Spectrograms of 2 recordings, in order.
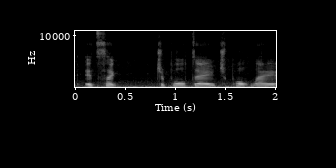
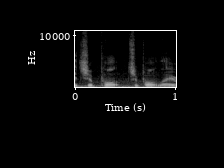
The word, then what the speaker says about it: Chipotle: You're reversing the T and the L.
